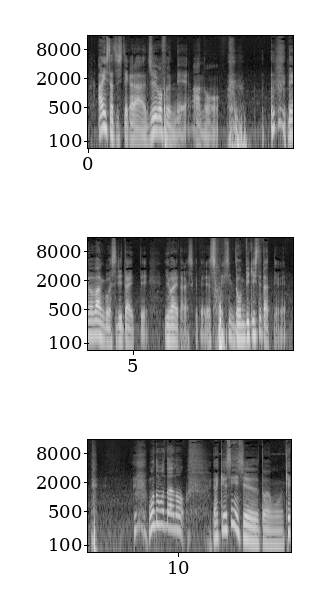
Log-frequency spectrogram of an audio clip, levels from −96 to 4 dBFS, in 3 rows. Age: 20-39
